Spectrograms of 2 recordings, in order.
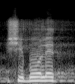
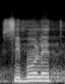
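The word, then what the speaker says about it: שיבולת: அவன் ஷிபோலெத் என்று சரியாய் உச்சரிக்க முடியாமல் சிபோலெத் என்று சொன்னால் அவர்கள் அவனை உடனே பிடித்து யோர்தானின் துறையிலேயே கொன்று போடுவர்.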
